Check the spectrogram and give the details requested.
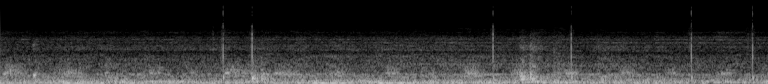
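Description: Inside an Alstom X'Trapolis electric suburban train running along the line: a steady rumble with a faint steady tone and scattered sharp clicks.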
